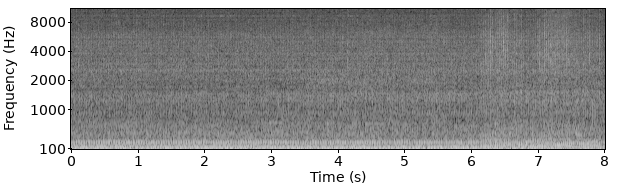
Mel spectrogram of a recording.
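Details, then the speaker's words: Old Briggs & Stratton single-cylinder petrol engine rescued from the trash, running after opening the carburetor needle valve; steady even low thrum, smooth enough to hold with one hand, no misses or surging — normal running. "look how smooth that is I can hold it with one hand somebody had that thrown away"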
